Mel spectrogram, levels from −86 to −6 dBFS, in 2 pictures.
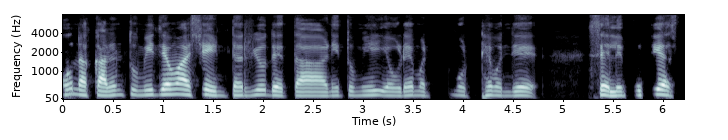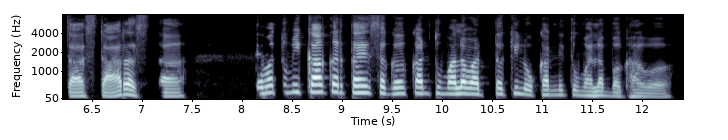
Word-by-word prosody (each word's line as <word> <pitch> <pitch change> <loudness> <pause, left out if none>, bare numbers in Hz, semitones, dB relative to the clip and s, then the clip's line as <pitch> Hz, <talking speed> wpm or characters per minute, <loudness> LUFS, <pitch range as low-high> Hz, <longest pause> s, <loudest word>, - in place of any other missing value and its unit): हो 175 +2 -1
ना. 165 -3 +3
कारण 155 +1 +3
तुम्ही 170 0 -3
जेव्हा 180 +1 +5
असे 175 +1 +1
इंटरव्ह्यू 150 +3 -3
देता 145 -3 0 0.2
आणि 135 +1 -4
तुम्ही 150 +1 -5
एवढे 140 +1 -3
मठ 140 -4 -9 0.2
मोठे 150 +1 -7
म्हणजे 145 -1 -2 0.7
सेलिब्रिटी 155 +3 +1
असता 130 -5 +1
स्टार 120 +11 0
असता 125 -1 -6 0.8
तेव्हा 225 +3 +2
तुम्ही 265 +1 -4
का 260 -1 +10
करता 250 -3 +3
हे 240 - +3
सगळं? 210 -1 -1
कारण 215 -1 +3
तुम्हाला 205 -1 +4
वाटतं, 195 0 +1
की 220 - -6
लोकांनी 165 -2 -4
तुम्हाला 145 -3 -3
बघावं 110 -3 -8
155 Hz, 150 wpm, -22 LUFS, 140-185 Hz, 0.8 s, का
